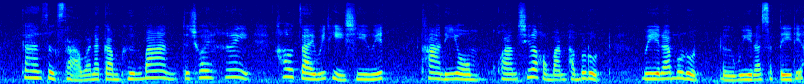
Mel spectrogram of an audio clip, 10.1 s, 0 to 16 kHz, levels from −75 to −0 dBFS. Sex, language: female, Thai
